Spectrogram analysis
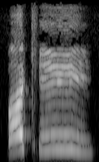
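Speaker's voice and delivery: high, drawn-out cry of a name; mock shout. Friend acting out thawed Captain America shouting for Bucky, mock shout. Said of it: "starts thawing out and shouting".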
